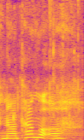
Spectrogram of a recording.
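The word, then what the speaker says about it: Gnathang: নাথাং স্পেলিংটা কিন্তু জি দিয়ে স্টার্ট, কিন্তু উচ্চারণে জিটা হয় না।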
